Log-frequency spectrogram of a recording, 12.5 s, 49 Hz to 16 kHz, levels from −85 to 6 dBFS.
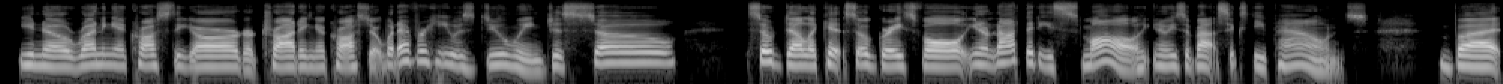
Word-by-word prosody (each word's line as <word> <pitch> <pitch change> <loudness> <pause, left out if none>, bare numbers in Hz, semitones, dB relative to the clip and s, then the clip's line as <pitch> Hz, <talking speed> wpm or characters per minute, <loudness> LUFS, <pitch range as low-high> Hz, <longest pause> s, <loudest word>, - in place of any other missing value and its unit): you 195 -1 -3
know, 170 -2 0
running 190 +3 -2
across 180 0 -2
the 180 - -7
yard 170 -1 +3
or 135 - -4
trotting 165 -1 +2
across 165 +1 -1
it, - - -5
whatever 245 +5 0
he 215 -3 -8
was 170 -6 -6
doing, 165 -8 -5
just 175 -3 -5
so 220 0 0 0.6
so 240 -1 +4
delicate, 180 +1 +1
so 195 - -1
graceful. 170 -1 +3
You 200 - -5
know, 195 - +1
not 225 +5 +2
that 215 -1 -1
he's 160 -4 -7
small. 185 -1 +1
You 180 - -10
know, - - -4
he's 175 -2 -6
about 175 -2 +1
60 170 -4 -7
pounds, 195 - -6 0.6
but 170 0 +6
180 Hz, 160 wpm, -24 LUFS, 170-200 Hz, 0.6 s, but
